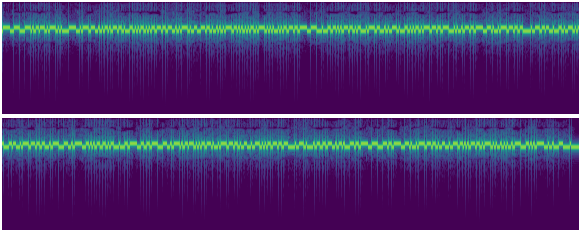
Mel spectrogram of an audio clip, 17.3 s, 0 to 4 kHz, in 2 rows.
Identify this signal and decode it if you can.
RTTY, about 45.45 baud. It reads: TO EXTEND USS NEW JERSEYS TOUR BECAUSE OF THE VALUABLE CONTRIBUTION SHE WAS MAKING TO THE WAR EFFORT.
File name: fsk170 / battleshipnj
